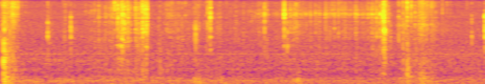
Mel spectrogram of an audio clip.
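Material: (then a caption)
Soap. A solid blue NIVEA bar soap held in the hand is scraped with a utility knife blade, peeling off curled shavings. Quiet, bright, crisp scraping strokes and small crackles come in repeated bursts over a low, steady background rumble.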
